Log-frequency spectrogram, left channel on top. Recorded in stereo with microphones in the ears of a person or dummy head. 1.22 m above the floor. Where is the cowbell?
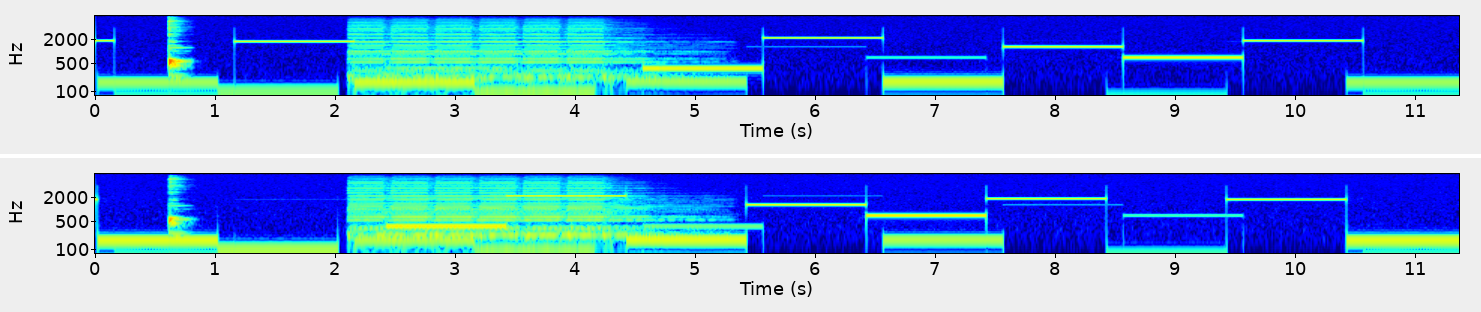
25° left (ahead or behind), 0.6 m.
